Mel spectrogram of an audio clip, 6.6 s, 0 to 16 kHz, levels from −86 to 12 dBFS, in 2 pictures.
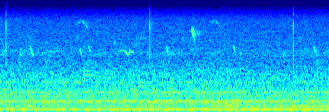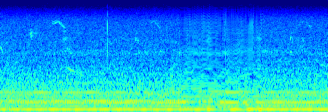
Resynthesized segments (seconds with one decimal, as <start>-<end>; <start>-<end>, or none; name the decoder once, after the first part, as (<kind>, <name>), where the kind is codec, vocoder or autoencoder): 5.1-5.9 (vocoder, BigVGAN v2)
